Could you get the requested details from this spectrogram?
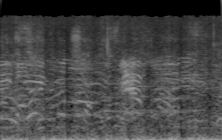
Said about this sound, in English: The wind is whipping. You can hear it from up here.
